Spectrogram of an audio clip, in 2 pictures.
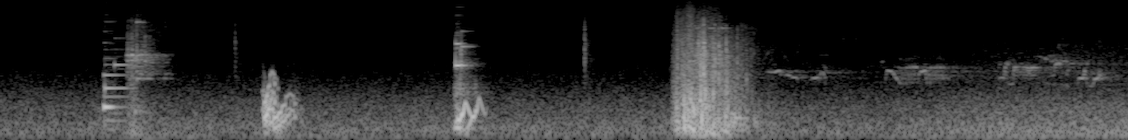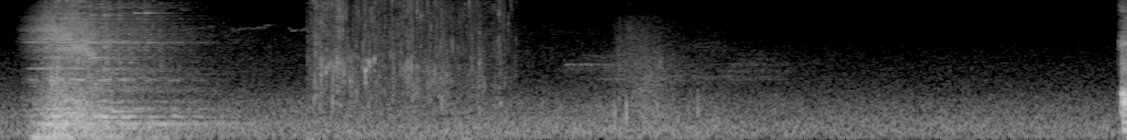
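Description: In Genshin Impact, water is poured amid light game effects: several short clinks and plops, then a brief splashing pour, followed by soft trickling and faint chimes, all fairly quiet.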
